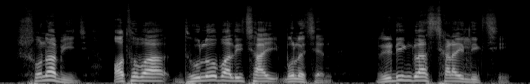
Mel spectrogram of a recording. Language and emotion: Bengali, neutral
